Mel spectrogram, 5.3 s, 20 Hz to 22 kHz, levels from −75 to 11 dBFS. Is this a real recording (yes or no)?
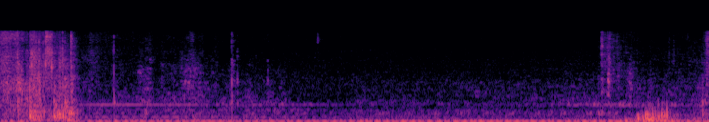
yes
